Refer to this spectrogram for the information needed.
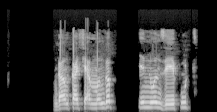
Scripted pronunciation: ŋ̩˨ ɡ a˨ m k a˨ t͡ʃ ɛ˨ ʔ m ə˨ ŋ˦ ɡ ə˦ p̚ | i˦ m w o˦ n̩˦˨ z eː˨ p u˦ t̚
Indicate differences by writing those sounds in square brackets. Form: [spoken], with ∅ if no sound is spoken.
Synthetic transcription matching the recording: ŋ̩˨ ɡ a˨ m k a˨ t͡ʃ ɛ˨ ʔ m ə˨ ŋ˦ ɡ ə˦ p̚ | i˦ [n] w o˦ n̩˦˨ z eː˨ p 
